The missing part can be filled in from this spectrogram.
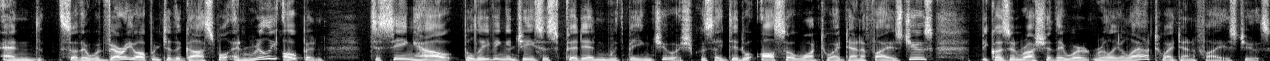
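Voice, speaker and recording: With lively intonation and an ordinary speaking voice, a man talks at medium pitch and a fairly quick pace in a dry, close sound with no echo. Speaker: ministry president and radio host. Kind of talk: radio program host.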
